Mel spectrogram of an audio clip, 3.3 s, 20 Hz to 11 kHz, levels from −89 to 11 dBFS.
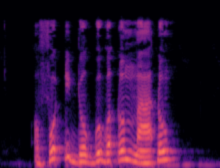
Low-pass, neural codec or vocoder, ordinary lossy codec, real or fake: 7.2 kHz; none; Opus, 64 kbps; real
